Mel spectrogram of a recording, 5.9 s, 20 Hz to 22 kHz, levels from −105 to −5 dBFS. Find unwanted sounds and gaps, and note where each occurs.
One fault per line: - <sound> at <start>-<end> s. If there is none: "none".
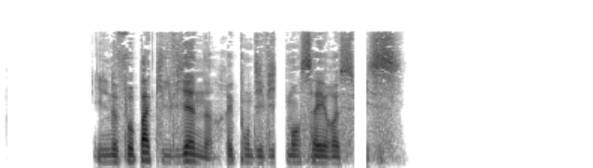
- dropout at 2.7-2.9 s
- dropout at 3.5-3.7 s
